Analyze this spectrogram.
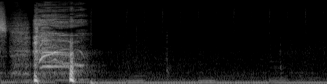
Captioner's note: chuckles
